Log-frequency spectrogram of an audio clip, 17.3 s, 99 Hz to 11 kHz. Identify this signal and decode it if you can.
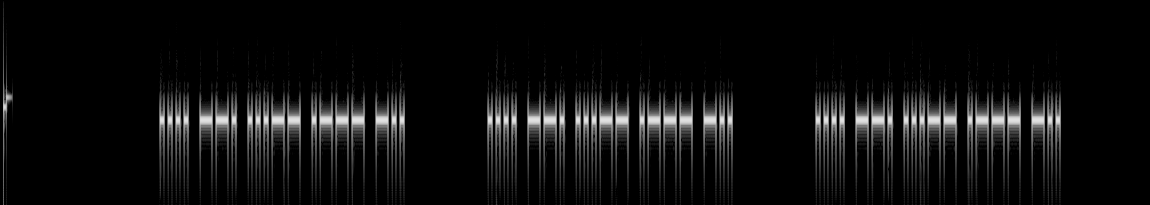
Morse code, heard as a keyed tone, about 20 wpm, 700 Hz. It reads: HG3JD HG3JD HG3JD
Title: DXCC-100 Call Signs - 5 Characters - Repeated 3x - 20wpm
